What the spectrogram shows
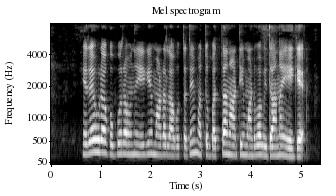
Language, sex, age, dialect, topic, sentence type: Kannada, female, 18-24, Coastal/Dakshin, agriculture, question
